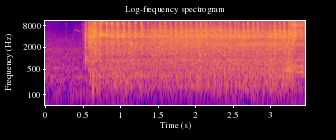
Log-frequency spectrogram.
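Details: Stihl FS38 two-stroke grass trimmer, after carb adjustment and with trimmer line refitted (it ran slightly off without line): a loud, high, steady buzz held at high speed with no stumbling or hunting. It runs clean and strong.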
